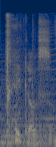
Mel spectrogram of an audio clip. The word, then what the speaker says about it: Hakos: Now, I will say Heikos Bales, there's no goddamn way you'd pronounce the first name correctly. No one does. Heikos. Because it doesn't make sense to say Heikos in that situation, but that's how it's pronounced.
